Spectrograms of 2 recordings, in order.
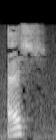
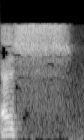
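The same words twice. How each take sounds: First: The sh sound stops when it fades naturally. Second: The sh sound is pushed on past its fade. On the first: The speaker calls it right. "اش بس كده، دي الشين خلصت" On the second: The speaker calls it wrong. "ما قولش اش كده، انا تدخلت وزودت الصوت"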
